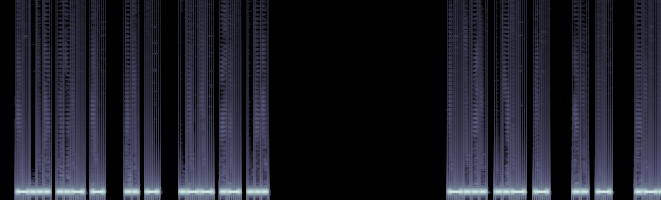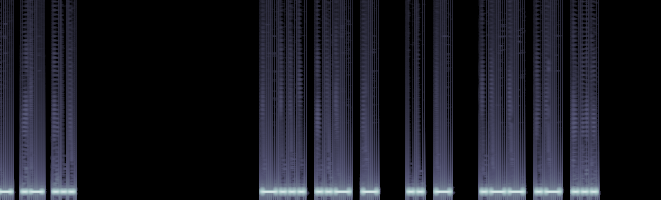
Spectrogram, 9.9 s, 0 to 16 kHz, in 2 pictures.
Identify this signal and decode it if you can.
Morse code, heard as a keyed tone, about 41 wpm, 700 Hz. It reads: BUT IT WAS BUT IT WAS BUT IT WAS
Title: Speed-Racing - Sets of 3 Words 35wpm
